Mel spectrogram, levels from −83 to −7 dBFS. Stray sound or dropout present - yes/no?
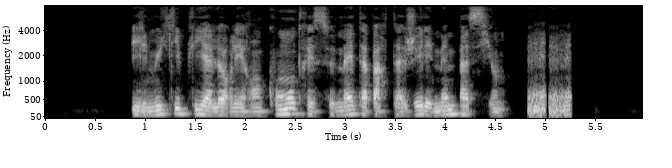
yes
